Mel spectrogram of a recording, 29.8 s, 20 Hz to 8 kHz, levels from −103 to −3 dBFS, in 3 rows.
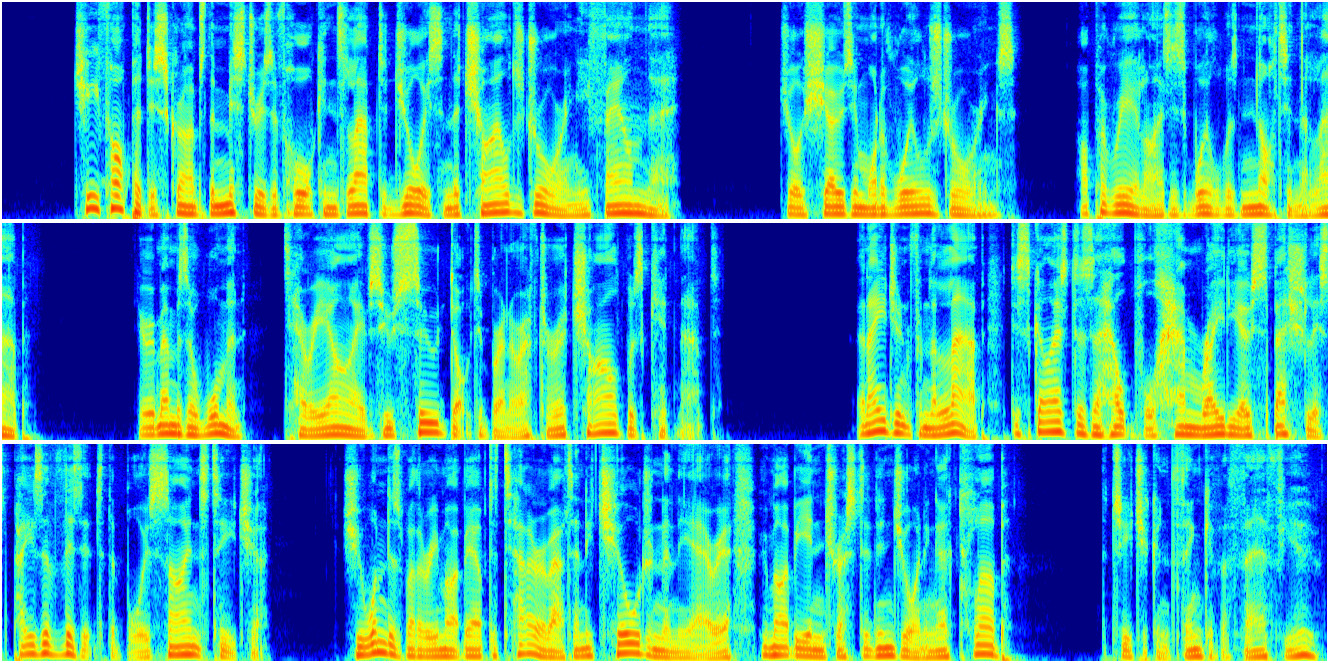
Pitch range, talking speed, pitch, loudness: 85-110 Hz, 200 wpm, 95 Hz, -27 LUFS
